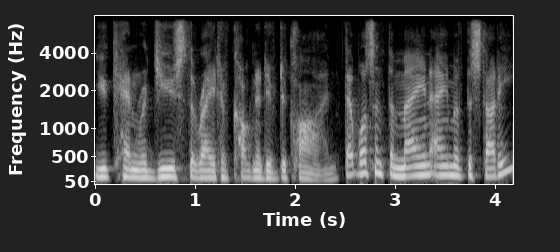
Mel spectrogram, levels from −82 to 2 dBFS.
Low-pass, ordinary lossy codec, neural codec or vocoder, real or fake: 7.2 kHz; Opus, 64 kbps; none; real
